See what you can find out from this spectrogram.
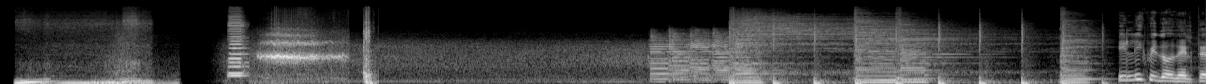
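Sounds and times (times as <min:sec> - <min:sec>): car horn blast: 0:02.2 - 0:02.6.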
